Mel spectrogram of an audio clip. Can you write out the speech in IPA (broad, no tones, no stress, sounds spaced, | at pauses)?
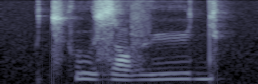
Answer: t͡sʼ u z ɑ v ʉ d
